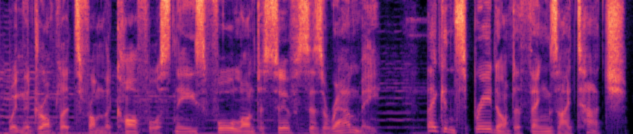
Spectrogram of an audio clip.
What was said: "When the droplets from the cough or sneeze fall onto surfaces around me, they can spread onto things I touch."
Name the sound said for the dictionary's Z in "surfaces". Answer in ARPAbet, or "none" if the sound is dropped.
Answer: Z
